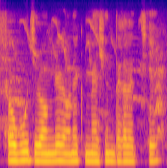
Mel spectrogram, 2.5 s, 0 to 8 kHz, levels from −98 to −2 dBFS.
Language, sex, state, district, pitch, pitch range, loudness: Bengali, male, West Bengal, Cooch Behar, 140 Hz, 135-145 Hz, -16 LUFS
